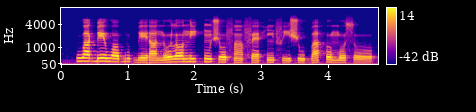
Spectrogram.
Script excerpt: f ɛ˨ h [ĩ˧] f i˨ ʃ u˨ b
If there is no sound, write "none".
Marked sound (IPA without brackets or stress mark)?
ĩ˧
